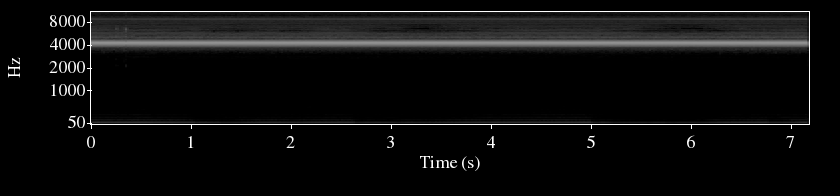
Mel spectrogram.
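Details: Nighttime cricket, called dế mèn or dế cơm, giving a steady shrill trill of rapid regular pulses over a faint low hum.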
